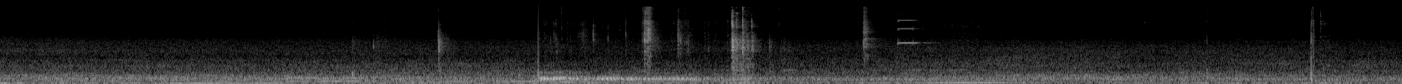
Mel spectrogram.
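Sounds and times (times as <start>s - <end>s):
steady low hum: 0.0s - 14.0s
short electronic beep: 9.0s - 9.4s.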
